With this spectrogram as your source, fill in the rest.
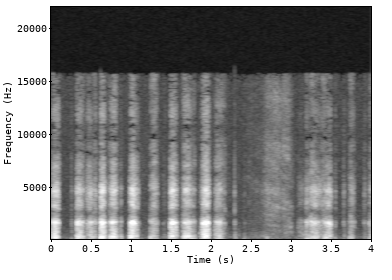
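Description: A fine steel EF fountain pen nib writes across a lined notebook page lying flat and solid on a surface. It makes short, bright scratching strokes with a brief pause in the middle.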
